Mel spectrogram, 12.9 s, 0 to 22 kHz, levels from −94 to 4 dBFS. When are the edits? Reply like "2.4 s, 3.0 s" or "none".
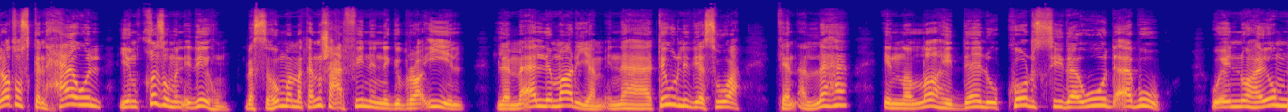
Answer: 2.4 s

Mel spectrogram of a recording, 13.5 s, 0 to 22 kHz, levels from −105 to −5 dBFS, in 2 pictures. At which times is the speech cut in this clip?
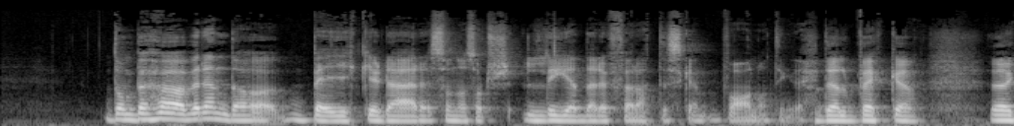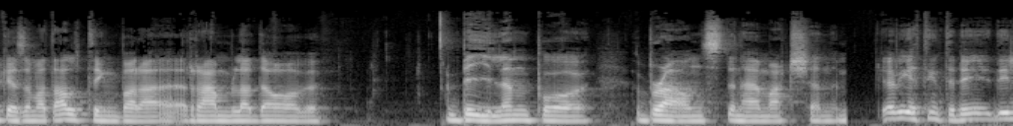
5.4 s, 12.4 s

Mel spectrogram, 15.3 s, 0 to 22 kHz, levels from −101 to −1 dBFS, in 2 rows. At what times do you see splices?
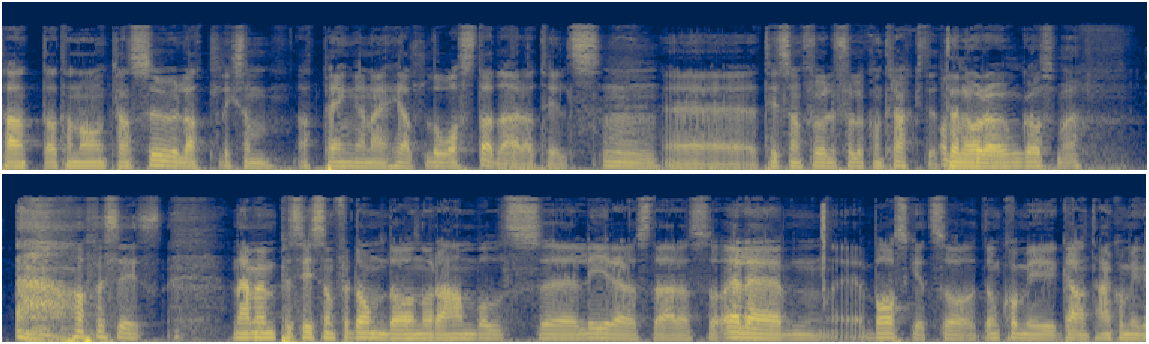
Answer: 1.9 s, 6.3 s

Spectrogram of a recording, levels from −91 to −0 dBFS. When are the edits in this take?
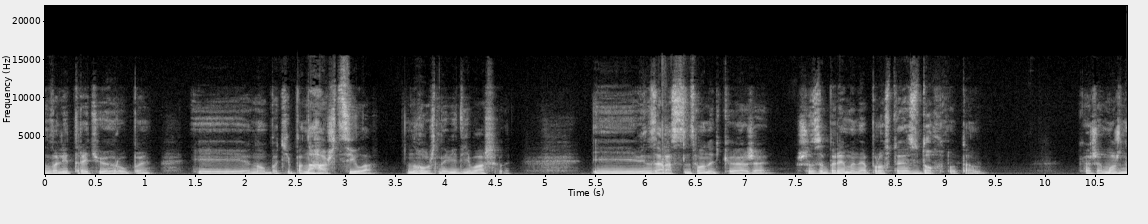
7.3 s

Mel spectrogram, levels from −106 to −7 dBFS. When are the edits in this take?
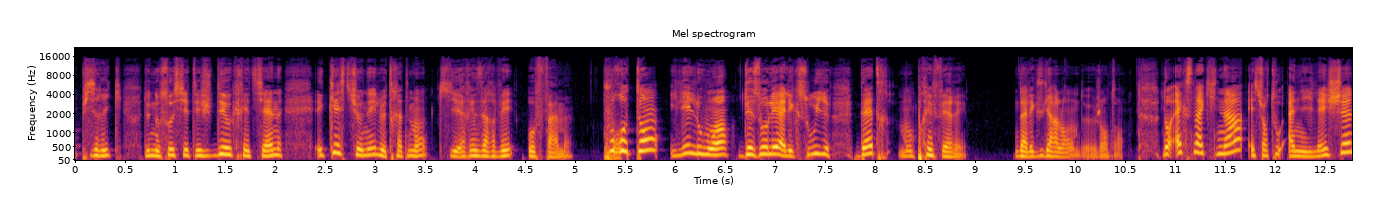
5.2 s

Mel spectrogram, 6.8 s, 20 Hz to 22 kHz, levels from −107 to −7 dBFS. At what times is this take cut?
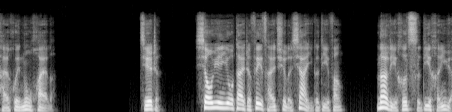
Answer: none

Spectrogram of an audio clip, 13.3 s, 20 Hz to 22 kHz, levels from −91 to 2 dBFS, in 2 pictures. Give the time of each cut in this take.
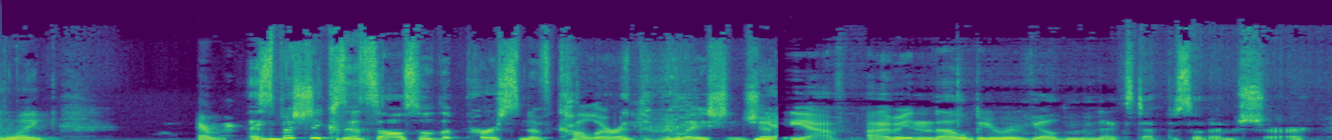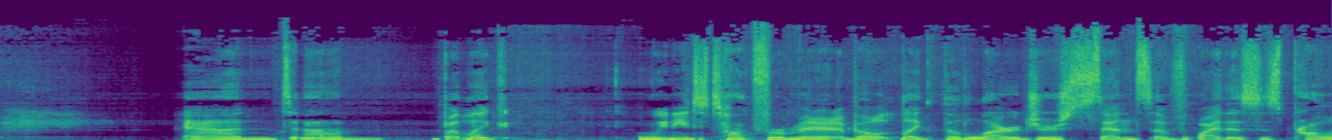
3.9 s

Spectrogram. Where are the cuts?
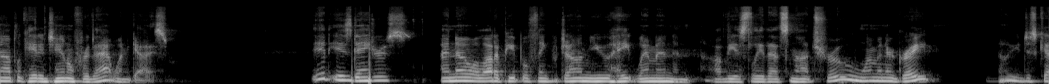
3.1 s

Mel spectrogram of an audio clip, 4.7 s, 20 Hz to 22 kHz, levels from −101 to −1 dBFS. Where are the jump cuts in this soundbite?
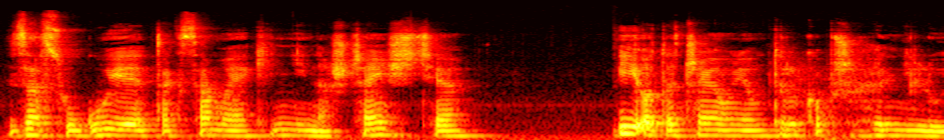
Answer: none

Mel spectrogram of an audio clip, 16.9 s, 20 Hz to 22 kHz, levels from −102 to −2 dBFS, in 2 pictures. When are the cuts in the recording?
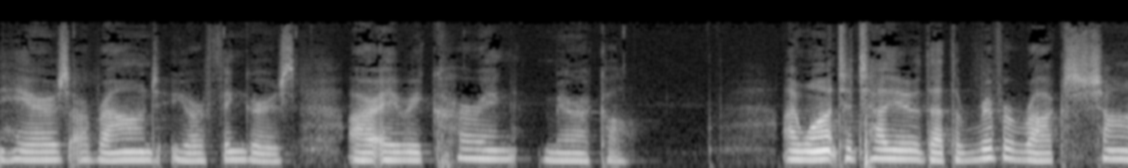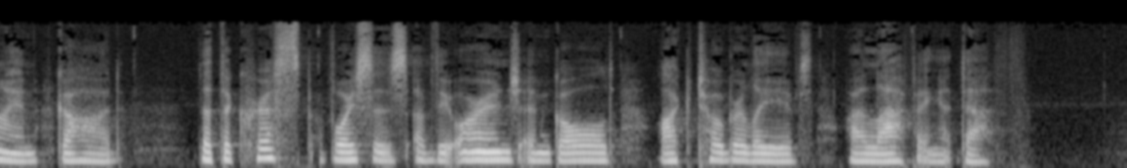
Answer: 8.8 s

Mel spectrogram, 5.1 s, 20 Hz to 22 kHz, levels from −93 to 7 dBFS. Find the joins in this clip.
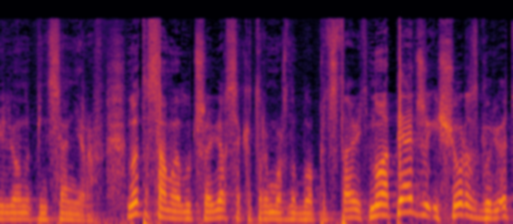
3.7 s

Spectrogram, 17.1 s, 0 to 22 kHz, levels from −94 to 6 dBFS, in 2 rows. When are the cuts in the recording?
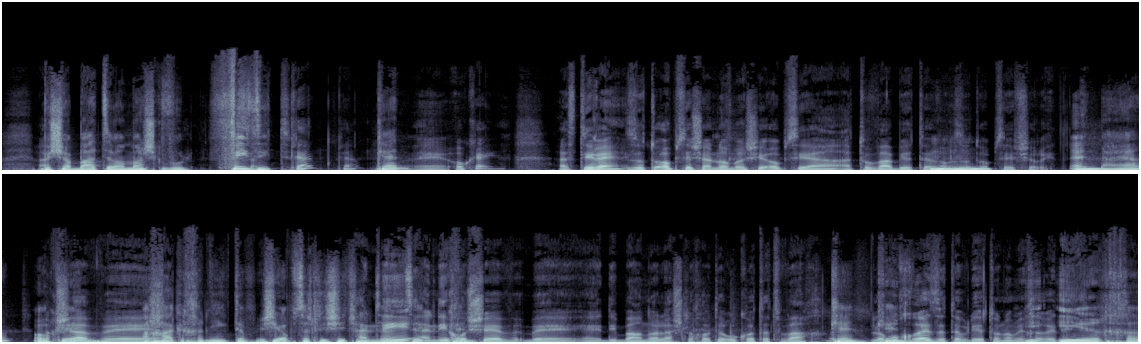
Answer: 4.7 s, 8.7 s, 15.0 s

